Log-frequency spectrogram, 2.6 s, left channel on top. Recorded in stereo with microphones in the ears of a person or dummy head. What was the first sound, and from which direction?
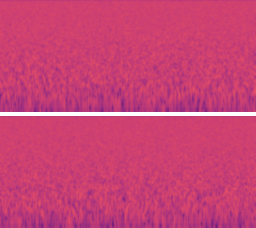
Only background noise.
